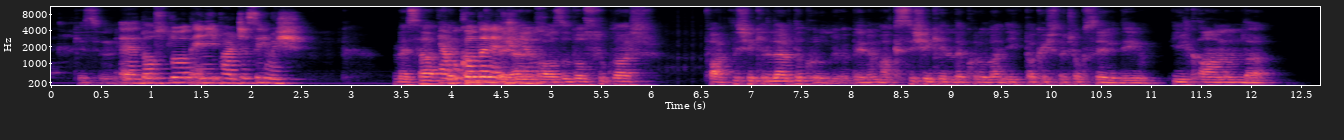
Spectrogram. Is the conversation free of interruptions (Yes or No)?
No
